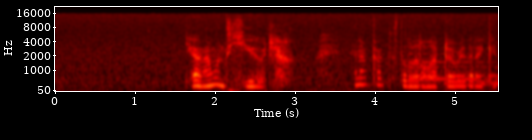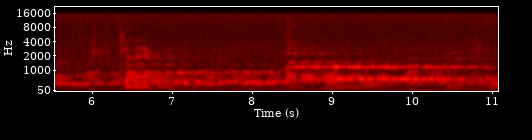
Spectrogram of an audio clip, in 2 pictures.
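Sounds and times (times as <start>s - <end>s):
woman speaking softly: 1.6s - 3.0s, 3.7s - 5.6s, 6.4s - 7.0s
woman whispering: 1.8s - 3.0s, 6.4s - 7.0s.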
